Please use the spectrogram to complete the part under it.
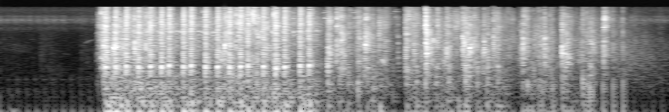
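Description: A machine gun fires rapid bursts up close.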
